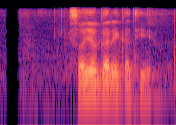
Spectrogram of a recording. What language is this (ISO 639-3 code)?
nep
